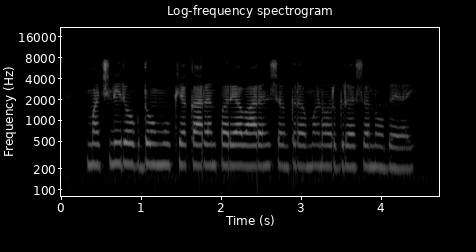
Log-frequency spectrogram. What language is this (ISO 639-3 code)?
mag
